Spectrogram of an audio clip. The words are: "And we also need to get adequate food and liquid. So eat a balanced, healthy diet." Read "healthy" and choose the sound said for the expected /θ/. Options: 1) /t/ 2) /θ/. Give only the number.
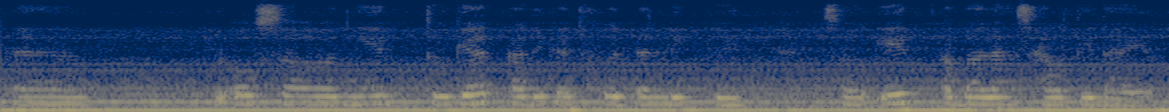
1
